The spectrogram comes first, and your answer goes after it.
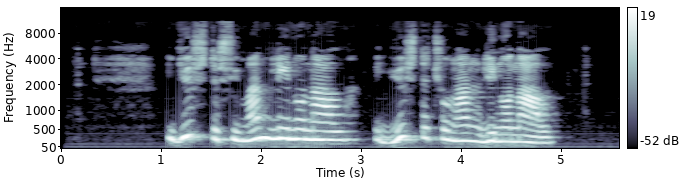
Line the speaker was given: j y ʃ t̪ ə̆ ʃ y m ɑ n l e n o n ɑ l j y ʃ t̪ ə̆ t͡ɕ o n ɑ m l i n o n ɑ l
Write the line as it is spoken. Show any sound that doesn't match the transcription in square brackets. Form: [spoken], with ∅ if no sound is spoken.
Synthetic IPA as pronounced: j y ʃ t̪ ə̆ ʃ y m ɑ n l [i] n o n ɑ l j y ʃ t̪ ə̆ t͡ɕ o n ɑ [n] l i n o n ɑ l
